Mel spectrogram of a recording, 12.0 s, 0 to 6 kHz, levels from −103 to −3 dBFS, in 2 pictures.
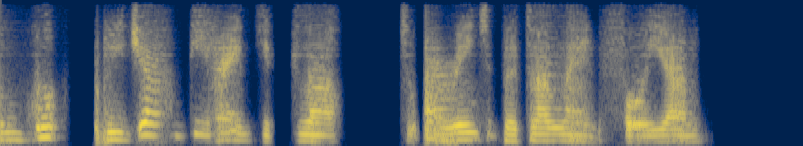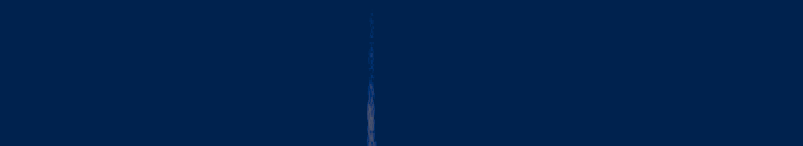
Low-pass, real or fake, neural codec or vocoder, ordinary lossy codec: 5.4 kHz; fake; codec, 44.1 kHz, 0.9 kbps, DAC; none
